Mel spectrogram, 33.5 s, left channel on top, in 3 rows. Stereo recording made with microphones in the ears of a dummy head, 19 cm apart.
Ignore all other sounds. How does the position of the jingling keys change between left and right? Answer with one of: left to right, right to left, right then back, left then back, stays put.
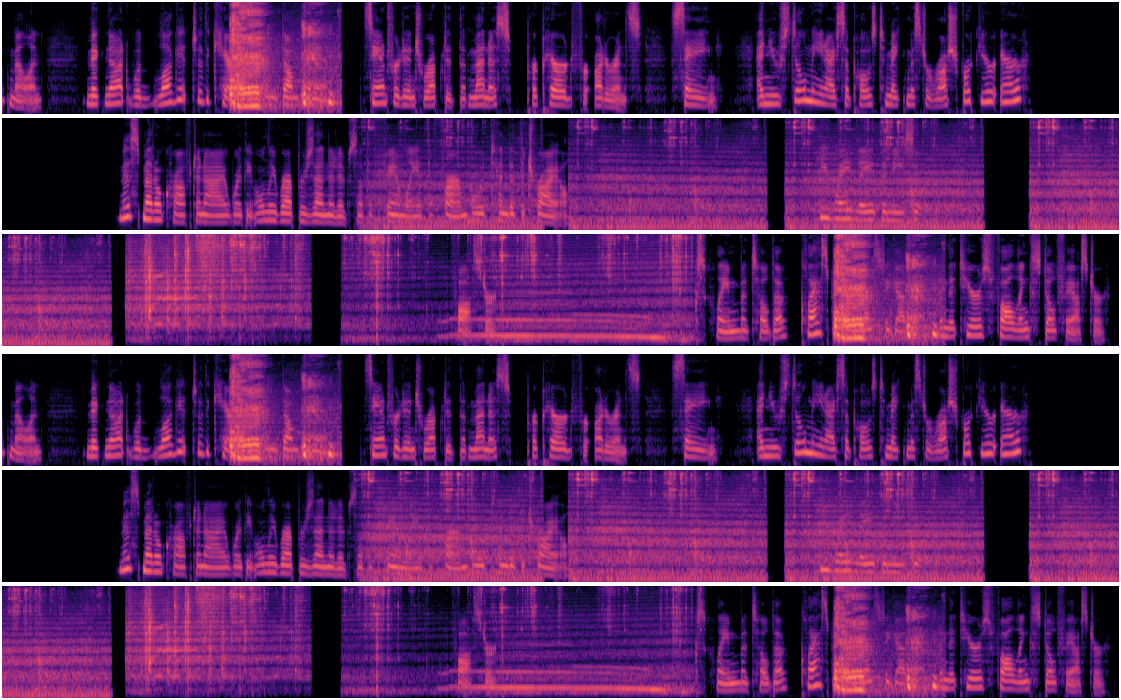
right to left.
